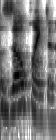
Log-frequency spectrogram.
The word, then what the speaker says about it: zooplankton: then there are also zooplankton i know this looks like zoo but it's pronounced zoe that means animal meaning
